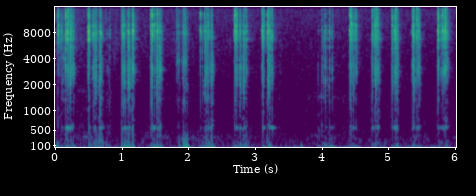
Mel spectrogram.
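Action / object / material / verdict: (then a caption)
tap / wax pillar candle tapped with metal paperclips / wax / none. Metal paperclips worn on the fingertips tap and scratch quickly across a blue pillar candle made of solid wax with a textured surface. There are 16 separate sharp, bright bursts, each a short clicky scrape with a faint low tone around 550 Hz and crisp high-frequency hiss. The hits die away almost instantly.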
